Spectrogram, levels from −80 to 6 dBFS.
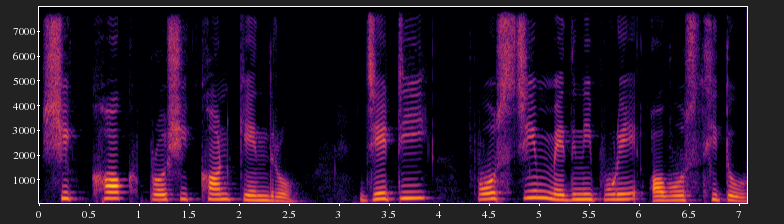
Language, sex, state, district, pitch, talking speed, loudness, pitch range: Bengali, female, West Bengal, Paschim Medinipur, 215 Hz, 60 wpm, -19 LUFS, 185-240 Hz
